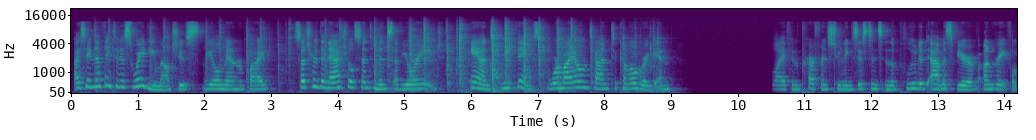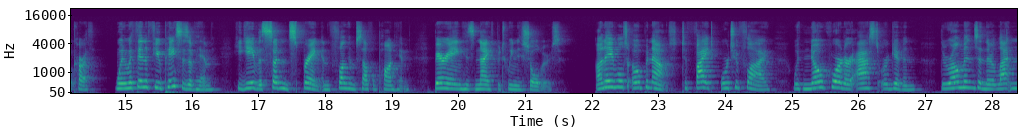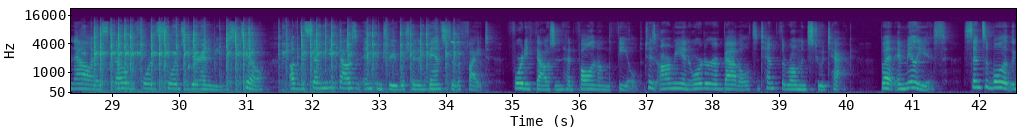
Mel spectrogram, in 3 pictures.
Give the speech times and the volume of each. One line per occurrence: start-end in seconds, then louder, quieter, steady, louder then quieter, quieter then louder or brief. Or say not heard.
0.0-9.0 steady
10.5-42.5 steady.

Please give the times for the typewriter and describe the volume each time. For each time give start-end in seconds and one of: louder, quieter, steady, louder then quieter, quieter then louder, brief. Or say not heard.
0.3-8.9 louder then quieter
28.5-34.2 quieter.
